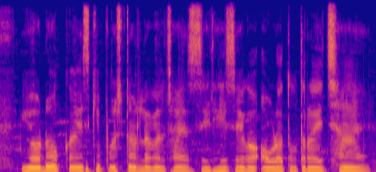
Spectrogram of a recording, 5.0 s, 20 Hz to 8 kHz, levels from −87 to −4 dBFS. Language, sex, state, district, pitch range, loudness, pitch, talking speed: Angika, female, Bihar, Begusarai, 140-150 Hz, -27 LUFS, 145 Hz, 165 wpm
